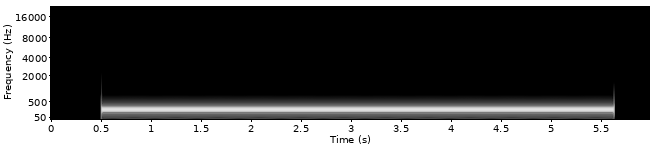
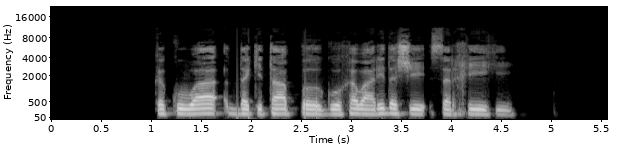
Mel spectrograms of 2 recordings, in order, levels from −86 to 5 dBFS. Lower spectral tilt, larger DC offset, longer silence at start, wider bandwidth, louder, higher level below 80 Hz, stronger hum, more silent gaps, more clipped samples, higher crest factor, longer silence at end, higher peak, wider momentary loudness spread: first, -17.5 dB/octave vs -6 dB/octave; neither; second, 0.5 s vs 1.05 s; second, 0.4 kHz vs 10 kHz; first, -10 LUFS vs -18 LUFS; second, -76 dBFS vs -54 dBFS; neither; neither; neither; second, 4 dB vs 16 dB; second, 0.35 s vs 0.95 s; second, -6 dBFS vs -2 dBFS; second, 1 LU vs 9 LU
